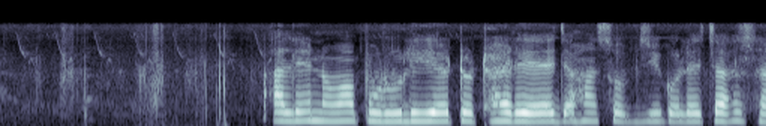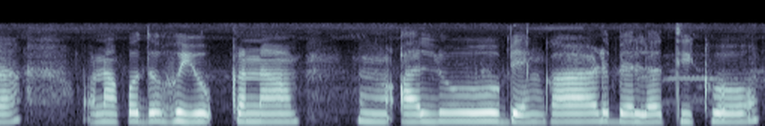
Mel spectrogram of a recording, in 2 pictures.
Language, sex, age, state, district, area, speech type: Santali, female, 18-30, West Bengal, Purulia, rural, spontaneous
